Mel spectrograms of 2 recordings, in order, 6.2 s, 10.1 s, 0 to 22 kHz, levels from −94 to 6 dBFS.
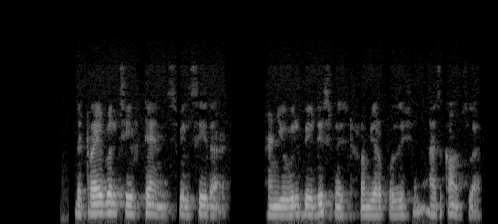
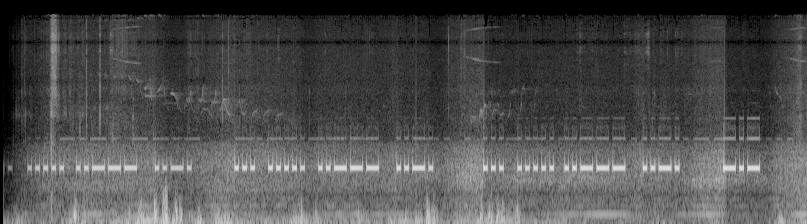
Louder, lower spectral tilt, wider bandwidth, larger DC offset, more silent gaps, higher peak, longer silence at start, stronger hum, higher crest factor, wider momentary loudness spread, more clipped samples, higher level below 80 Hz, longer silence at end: second, -35 LUFS vs -15 LUFS; first, -8 dB/octave vs -5 dB/octave; second, 10.5 kHz vs 17.5 kHz; neither; first, 2.91-3.31 s vs none; second, -14 dBFS vs 0 dBFS; first, 0.95 s vs 0.2 s; neither; first, 20 dB vs 14 dB; second, 12 LU vs 15 LU; neither; second, -72 dBFS vs -30 dBFS; first, 0.25 s vs 0 s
